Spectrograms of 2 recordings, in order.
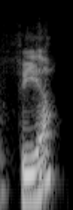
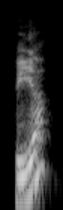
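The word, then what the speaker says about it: vier: la A eh con buscando no sonar eh la con sonido rótico, digamos esa parte, manteniendo el sonido que hemos aprendido, que es para el número cuatro, fia, fia.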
